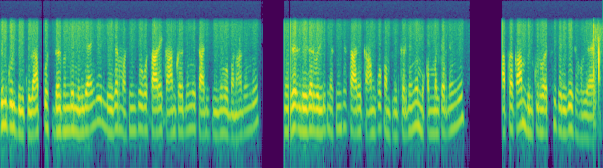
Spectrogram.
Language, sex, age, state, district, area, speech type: Urdu, male, 45-60, Uttar Pradesh, Aligarh, rural, conversation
